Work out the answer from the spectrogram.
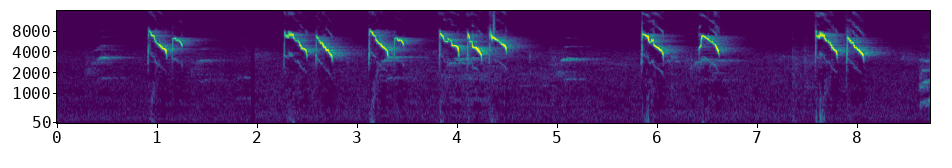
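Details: Fast 'ngalas' singing from a learning white-eye: repeated groups of crisp, high-pitched descending tweets, two or three per burst, delivered at an irregular quick tempo.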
